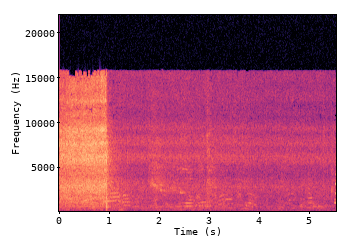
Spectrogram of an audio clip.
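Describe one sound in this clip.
Fireworks crackle faintly.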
